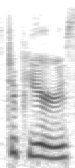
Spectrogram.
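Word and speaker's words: tapir: They're pronounced taper. Huh. Yeah. I was going to say we used to always pronounce it wrong and I didn't. It's tapers.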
